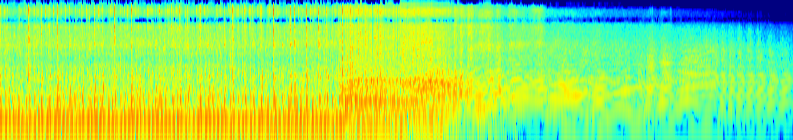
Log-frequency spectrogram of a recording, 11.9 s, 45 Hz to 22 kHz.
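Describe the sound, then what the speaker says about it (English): A Denso V-Twin drag racing motorcycle making a 200 mph NHRA pass, loud harsh engine roar at launch that shifts upward, then fades into a descending whine as the bike pulls away into the distance. "Another 200-mile-an-hour run for Angie Smith"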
